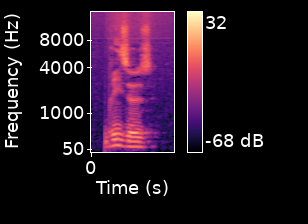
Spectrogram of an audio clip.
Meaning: female equivalent of briseur
- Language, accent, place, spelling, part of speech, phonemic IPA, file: French, France, Lyon, briseuse, noun, /bʁi.zøz/, LL-Q150 (fra)-briseuse.wav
